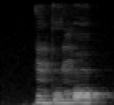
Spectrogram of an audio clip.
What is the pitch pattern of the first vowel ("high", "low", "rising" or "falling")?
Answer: low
